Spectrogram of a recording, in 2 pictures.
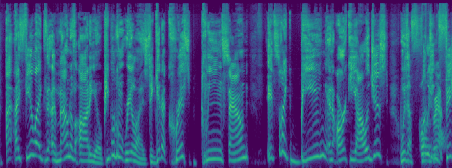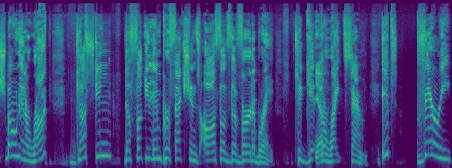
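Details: Adult man speaking; ordinary speech.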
